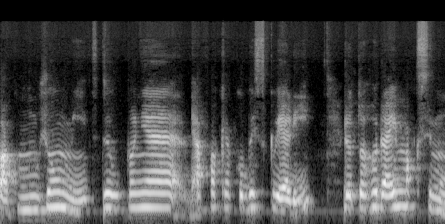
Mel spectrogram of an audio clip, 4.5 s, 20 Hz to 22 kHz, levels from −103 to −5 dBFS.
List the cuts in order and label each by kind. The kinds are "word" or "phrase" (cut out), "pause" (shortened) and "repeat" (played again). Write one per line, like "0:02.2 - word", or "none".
0:01.0 - word
0:01.9 - word
0:03.4 - word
